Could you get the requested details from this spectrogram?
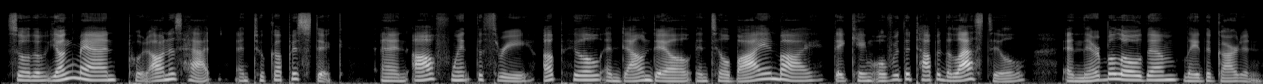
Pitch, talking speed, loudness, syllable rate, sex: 185 Hz, 205 wpm, -21 LUFS, 4.2 syllables/s, female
